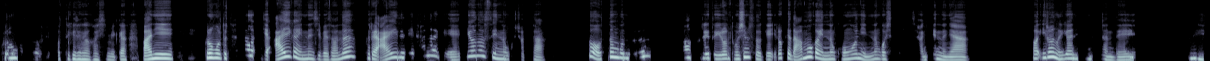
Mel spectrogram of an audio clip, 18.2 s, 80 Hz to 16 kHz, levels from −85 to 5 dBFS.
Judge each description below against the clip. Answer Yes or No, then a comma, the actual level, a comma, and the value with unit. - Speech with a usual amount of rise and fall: No, wide, 6.4 semitones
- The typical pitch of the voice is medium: No, high, 200 Hz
